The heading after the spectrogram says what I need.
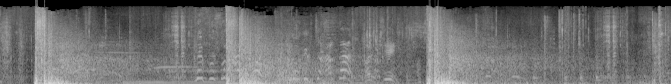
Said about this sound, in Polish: stąd trzeba strzelać. Czy ja mam jakieś wybuchowe strzały jeszcze? Mam.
